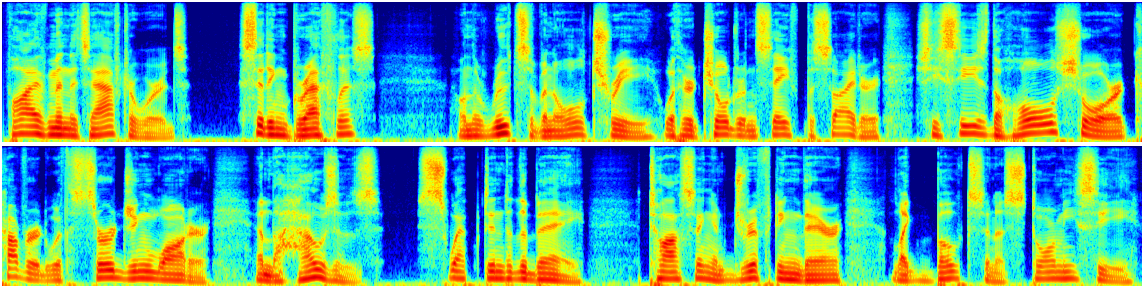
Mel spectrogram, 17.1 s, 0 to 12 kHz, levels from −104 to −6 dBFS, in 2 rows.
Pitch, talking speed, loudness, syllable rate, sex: 105 Hz, 155 wpm, -20 LUFS, 4.6 syllables/s, male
